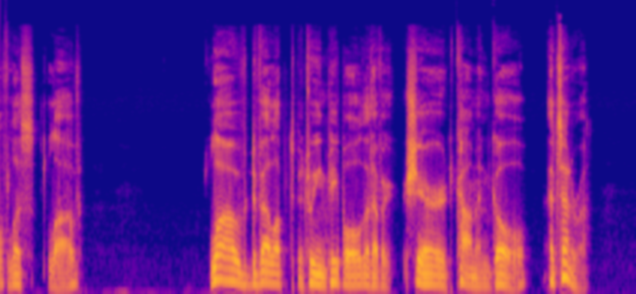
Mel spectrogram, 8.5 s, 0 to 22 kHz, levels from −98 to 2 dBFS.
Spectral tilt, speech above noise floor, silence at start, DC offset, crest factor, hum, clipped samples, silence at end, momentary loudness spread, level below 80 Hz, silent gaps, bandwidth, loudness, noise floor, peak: -5 dB/octave; 57 dB; 0 s; under 0.1%; 18 dB; none; under 0.1%; 0.7 s; 11 LU; -42 dBFS; none; 16.5 kHz; -19 LUFS; -76 dBFS; -2 dBFS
